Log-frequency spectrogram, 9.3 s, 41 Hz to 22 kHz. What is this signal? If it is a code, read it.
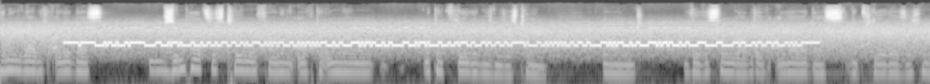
RTTY (45.45 baud, 170 Hz shift), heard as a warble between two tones, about 830 Hz centre, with radio static and speech in German. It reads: THE LIBRARY OF THE UNIVERSITY OF OTTAWAS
